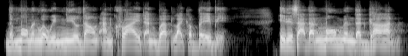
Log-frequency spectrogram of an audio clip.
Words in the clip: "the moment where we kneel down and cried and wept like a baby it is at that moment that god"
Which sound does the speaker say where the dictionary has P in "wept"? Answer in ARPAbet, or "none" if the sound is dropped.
P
